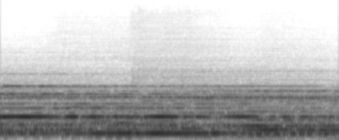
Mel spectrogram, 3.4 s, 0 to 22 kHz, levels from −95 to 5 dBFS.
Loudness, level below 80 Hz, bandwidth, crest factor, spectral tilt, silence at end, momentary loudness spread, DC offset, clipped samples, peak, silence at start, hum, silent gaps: -19 LUFS; -42 dBFS; 3.4 kHz; 12 dB; -11.5 dB/octave; 0 s; 5 LU; under 0.1%; under 0.1%; -6 dBFS; 0 s; none; none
